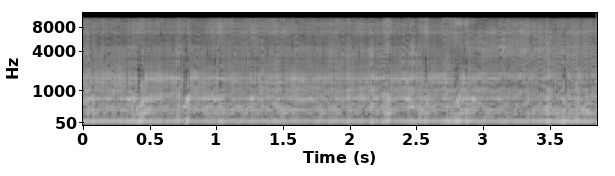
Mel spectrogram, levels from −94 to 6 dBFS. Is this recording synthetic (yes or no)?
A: yes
